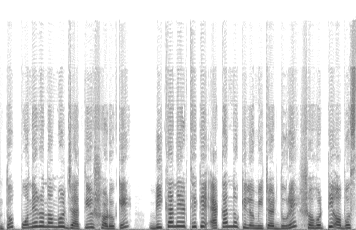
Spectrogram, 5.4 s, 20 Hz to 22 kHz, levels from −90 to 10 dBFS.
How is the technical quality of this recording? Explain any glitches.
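The recording carries plainly audible compression damage from start to finish. The speech sounds grainy and rough rather than clean. This is likely Opus compression in its music mode, and the wear fits a low bitrate around 24 kbps. The encoder keeps each band's overall energy. When bits run short, it fills bands by folding lower ones or with noise. Tonal parts of the voice therefore turn noisy and granular. The full bandwidth remains.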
